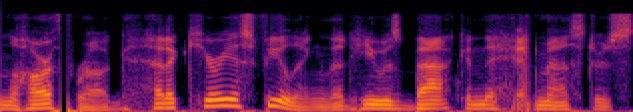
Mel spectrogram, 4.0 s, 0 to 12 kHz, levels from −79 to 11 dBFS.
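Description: At 0.37 s a hard-edged 50 ms silence cuts the speech. From 3.2 to 3.34 s, 70 ms drops out in gaps of up to 20 ms. This packet loss on an ADPCM call throws the decoder's predictor off, so each return comes back slightly distorted, showing as blank spectrogram bands.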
